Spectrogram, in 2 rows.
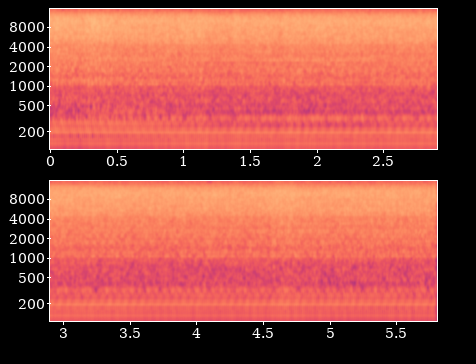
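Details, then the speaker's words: Nissan S15 SR20DET after engine flush and oil and filter change: smooth steady low idle, even pulse, no ticks, knocks or stumbles; sounds healthier, normal idle. "all right so that sound healthier let it idle for a while"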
